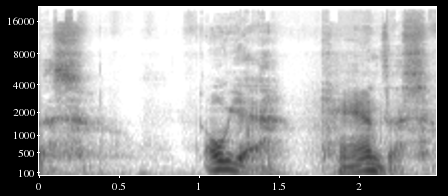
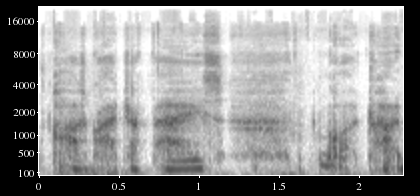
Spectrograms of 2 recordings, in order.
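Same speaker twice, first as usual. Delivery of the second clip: whisper; 4 semitones higher, 11 dB quieter than usual. Real, not acted. Whispering to a puppy.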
